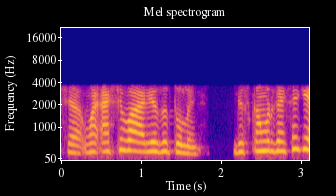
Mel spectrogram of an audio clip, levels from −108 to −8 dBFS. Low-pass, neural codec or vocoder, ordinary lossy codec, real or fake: 3.6 kHz; none; none; real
